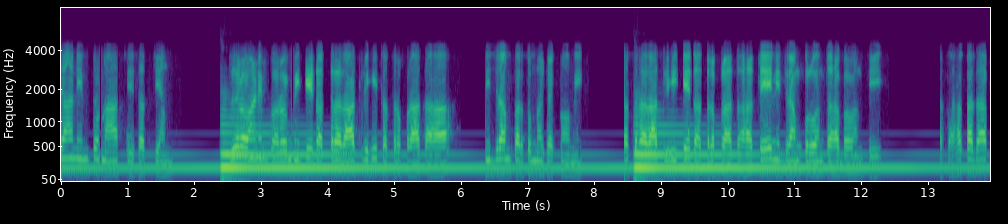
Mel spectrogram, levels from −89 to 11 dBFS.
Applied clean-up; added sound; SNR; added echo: none; Bass guitar; 0 dB; none.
